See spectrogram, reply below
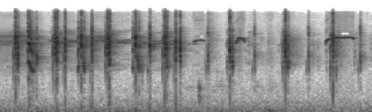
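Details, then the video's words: High, chattering swiftlet calls from an outdoor lure recording meant to bring swiftlets to nest in houses: quick clicky bursts several times a second, mixed with short, thin, level whistles. "Âm Thanh Nhà Yến"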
